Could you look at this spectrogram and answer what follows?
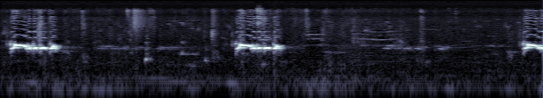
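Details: Perkutut, or zebra dove, of the Majapahit line, recorded as a tutor song. Three short, throaty, trilled coo phrases are spaced roughly three and a half seconds apart, with soft background ticks between them.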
